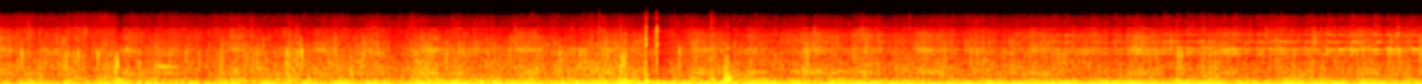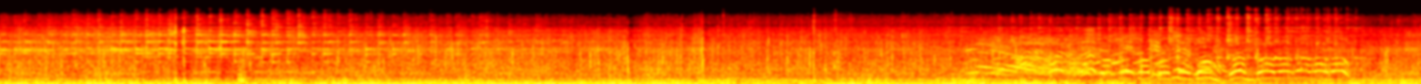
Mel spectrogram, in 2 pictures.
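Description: Bicycle tyres crunch over a gravel path.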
